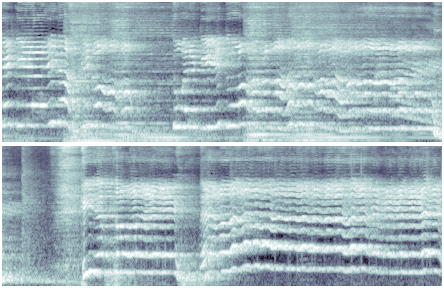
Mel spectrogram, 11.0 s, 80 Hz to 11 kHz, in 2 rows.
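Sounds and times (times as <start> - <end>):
woman singing into a microphone: 0.0 - 11.0.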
